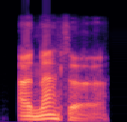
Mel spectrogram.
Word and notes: anatta: British English

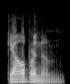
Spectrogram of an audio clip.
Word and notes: galbanum: American English

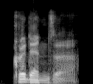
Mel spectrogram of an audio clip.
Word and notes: credenza: British English

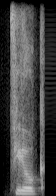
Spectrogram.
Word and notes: fugue: Indian

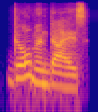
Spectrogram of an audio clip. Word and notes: gourmandise: Indian

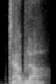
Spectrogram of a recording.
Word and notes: tabla: Indian

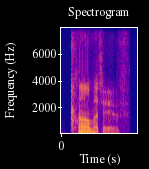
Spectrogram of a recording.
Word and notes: calmative: British English

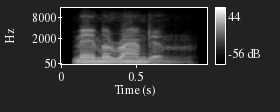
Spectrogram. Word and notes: memorandum: British English

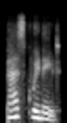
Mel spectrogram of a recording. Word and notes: pasquinade: Indian

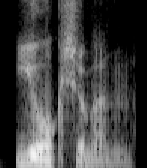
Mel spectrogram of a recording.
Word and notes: Yorkshireman: British English

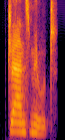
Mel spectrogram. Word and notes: transmute: Indian

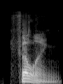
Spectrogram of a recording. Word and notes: filling: American English

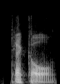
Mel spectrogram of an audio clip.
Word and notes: pickle: American English

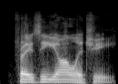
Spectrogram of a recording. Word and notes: Phraseology: American English

